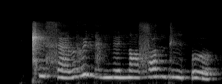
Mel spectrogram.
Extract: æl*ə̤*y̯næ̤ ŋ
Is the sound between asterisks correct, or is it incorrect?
correct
